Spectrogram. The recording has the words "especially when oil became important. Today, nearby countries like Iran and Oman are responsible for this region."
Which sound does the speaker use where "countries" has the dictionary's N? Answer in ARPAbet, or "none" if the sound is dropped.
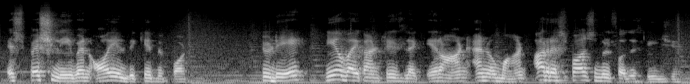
N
